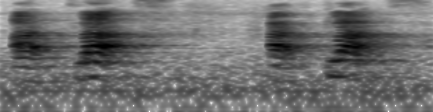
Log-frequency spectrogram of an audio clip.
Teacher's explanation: we have the TL consonant cluster in the same syllable, where Spanish typically separates these two. If we look at the example, atlas, atlas, is how it's typically, but in Mexican Spanish, you can hear atlas, atlas.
